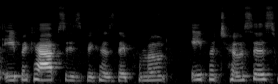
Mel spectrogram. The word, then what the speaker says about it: ApiCaps: That's why they name them ApiCaps. So that's how you pronounce it.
